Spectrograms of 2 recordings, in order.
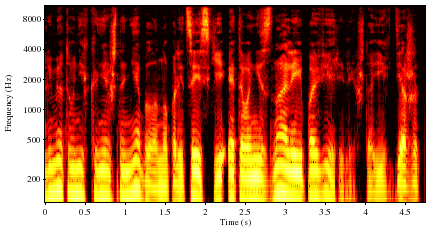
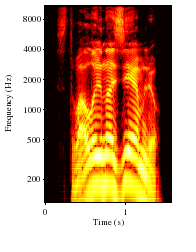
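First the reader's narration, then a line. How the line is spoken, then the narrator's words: Barking. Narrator (Russian): рявкнул Александр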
